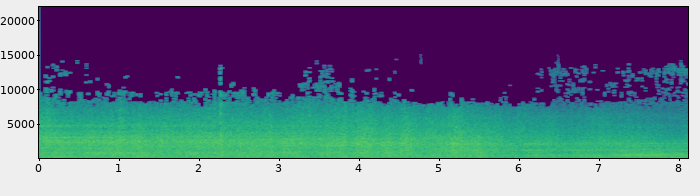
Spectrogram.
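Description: A London Underground Northern line tube train running along the platform, a loud, steady rumbling noise that fills the station tunnel.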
